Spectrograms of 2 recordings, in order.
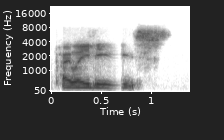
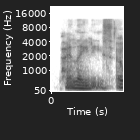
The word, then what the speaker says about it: Pylades: How do you say his name? – I've always pronounced it Pylades. – Pylades. Okay.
